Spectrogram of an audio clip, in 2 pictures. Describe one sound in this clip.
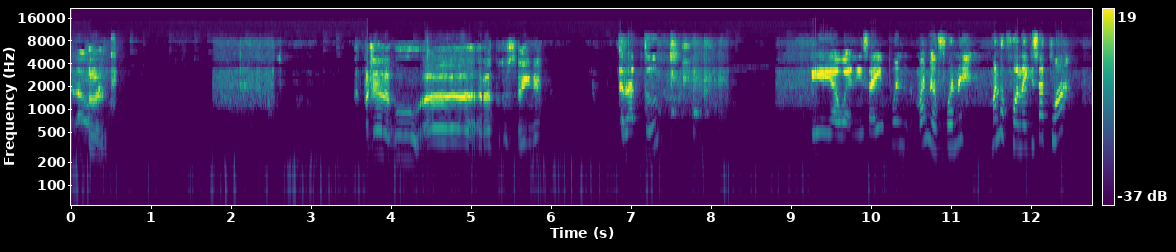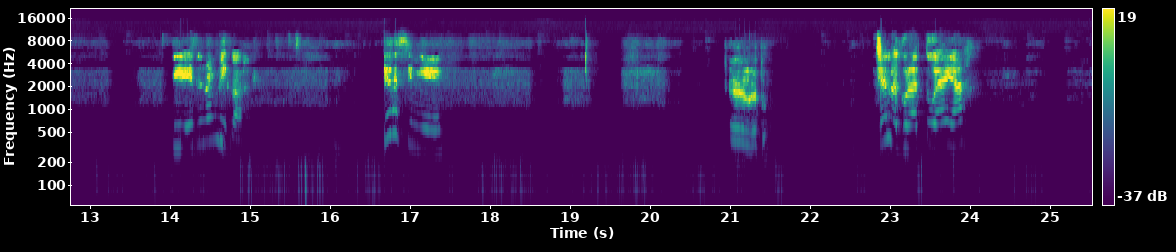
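A young woman talks and laughs animatedly through a phone call.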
